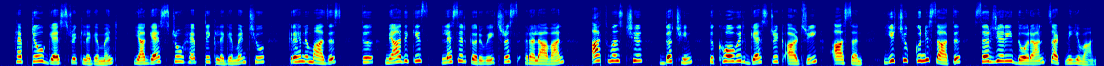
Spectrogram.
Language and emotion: Kashmiri, neutral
